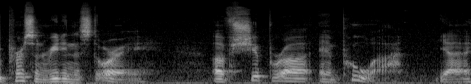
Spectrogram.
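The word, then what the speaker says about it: Shiphrah: sure any hebrew person reading the story of shipra and pua yeah i said that right be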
